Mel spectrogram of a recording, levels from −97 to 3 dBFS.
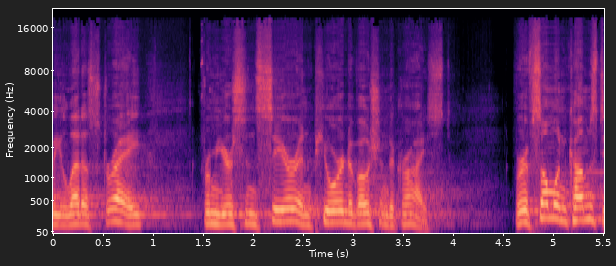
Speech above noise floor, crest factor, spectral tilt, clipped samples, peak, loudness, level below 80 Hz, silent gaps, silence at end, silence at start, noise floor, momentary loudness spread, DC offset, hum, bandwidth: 37 dB; 20 dB; -5.5 dB/octave; under 0.1%; -2 dBFS; -21 LUFS; -66 dBFS; none; 0 s; 0 s; -57 dBFS; 10 LU; under 0.1%; none; 19 kHz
